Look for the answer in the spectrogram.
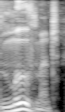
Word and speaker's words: MVMT: MVMT, pronounced movement, has hundreds of premium, affordable sunglass styles to choose from.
